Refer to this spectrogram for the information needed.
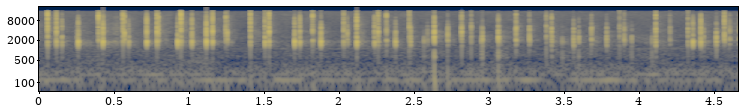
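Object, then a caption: Small cardboard box tapped with fingernails. A small, hollow, yellow cube-shaped Byoma cardboard box is held in the hands and tapped and scratched with long acrylic nails. About 34 quick, dry clicks ring out over 4.7 seconds, with a bright crackly edge centered near 1.8 kHz. Faint scratchy scraping runs between the taps, and each tap dies away almost instantly.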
